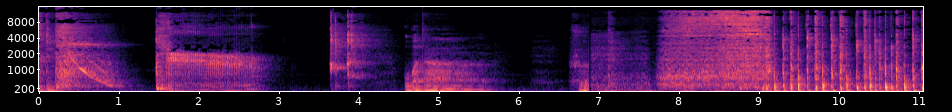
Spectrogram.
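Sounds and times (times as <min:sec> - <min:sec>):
beatboxing mouth effects: 0:07.8 - 0:11.0.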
